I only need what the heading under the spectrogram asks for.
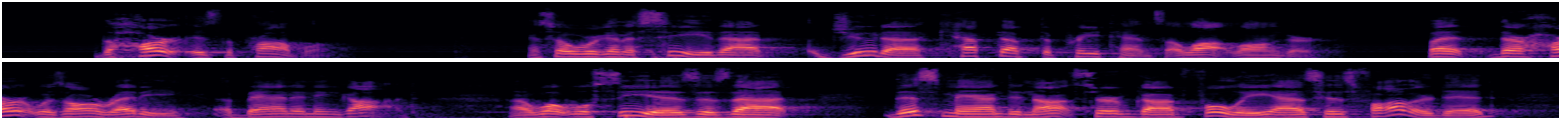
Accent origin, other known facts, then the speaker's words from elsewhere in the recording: Washington, United States; I grew up in Washington.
